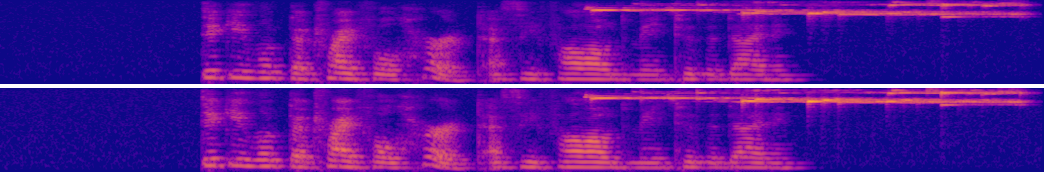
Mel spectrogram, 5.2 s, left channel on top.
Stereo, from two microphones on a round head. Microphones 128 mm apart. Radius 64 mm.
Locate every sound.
1.0 s a woman speaking: 55° right (ahead or behind), 1.2 m; by 3.9 s 45° left (ahead or behind), 0.9 m
2.9 s a chime: 35° right (ahead or behind), 1.1 m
